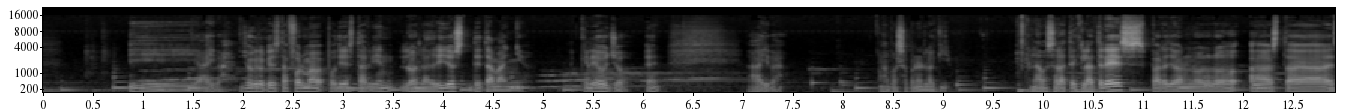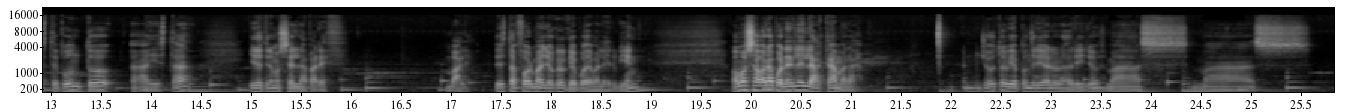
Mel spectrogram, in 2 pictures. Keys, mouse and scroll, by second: 0.6 s, 2.4 click, 3.5 click, 6.2 click, 8.1 click, 9.7 KP_3, 10.4 scroll down 5, 11.4 click, 13.6 middle click, 14.2 scroll up 4, 14.8 middle click, 16.0 middle click, 16.5 scroll up 3, 17.2 right click, 17.9-18.3 scroll down 5, 19.1 middle click, 19.8 scroll down 2, 20.4 middle click, 22.2 scroll up 4, 22.7 middle click, 23.1 right click.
